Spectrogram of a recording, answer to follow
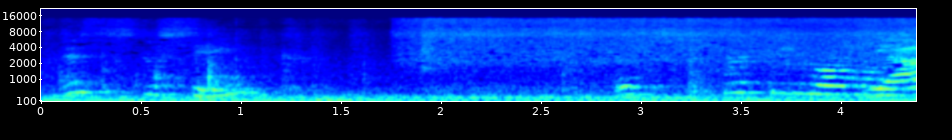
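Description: Bathroom washbasin tap turned on a little under two seconds in, then water running steadily from the mixer tap into the sink with a constant hiss.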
